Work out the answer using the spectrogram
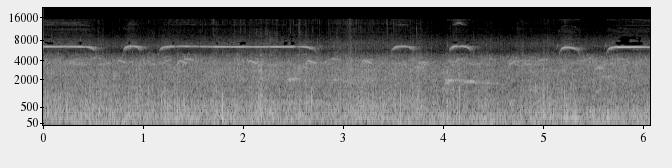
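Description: High, thin calls of small birds repeating over a steady rustle, with a few long held notes and short upturned chirps.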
